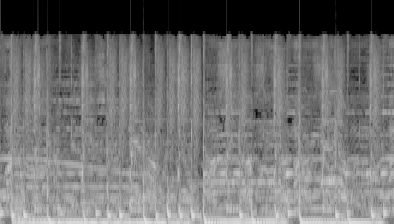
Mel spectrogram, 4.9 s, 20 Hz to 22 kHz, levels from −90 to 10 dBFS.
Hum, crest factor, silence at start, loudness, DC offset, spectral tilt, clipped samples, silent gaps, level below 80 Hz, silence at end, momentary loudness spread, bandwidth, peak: none; 8 dB; 0 s; -11 LUFS; under 0.1%; -5 dB/octave; under 0.1%; none; -12 dBFS; 0 s; 1 LU; 12 kHz; 0 dBFS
